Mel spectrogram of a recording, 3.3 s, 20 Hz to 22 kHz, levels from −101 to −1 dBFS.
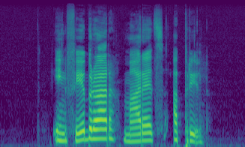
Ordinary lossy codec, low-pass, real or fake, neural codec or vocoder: none; 19.8 kHz; fake; vocoder, 44.1 kHz, 128 mel bands, Pupu-Vocoder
